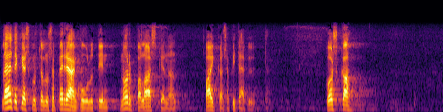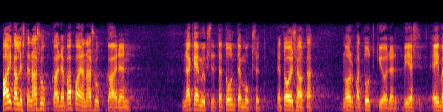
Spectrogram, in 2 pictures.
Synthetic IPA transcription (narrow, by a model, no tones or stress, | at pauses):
læht̪ekːeskust̪elusːɑperæːŋkuːlut̪ˑinnorpːɑlɑskenːˑɑ̰n | pɑikːɑnsɑpit̪æʋy̰ːt̪ːæ | koskɑ | pɑikɑlːist̪enɑsukːɑideʋʋɑpɑjɑnɑsukːɑiden | nækemykset̪et̪jɑt̪unt̪emukset̪ | jɑt̪oisɑːlt̪ɑ | norpɑnt̪ut̪kioidenʋiest̪it̪eiʋæ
